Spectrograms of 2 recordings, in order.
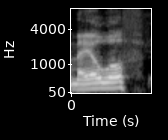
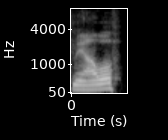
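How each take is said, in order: First: The first word sounds like 'mayo', rhyming with Beowulf. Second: The first word sounds like a cat's 'meow'. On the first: The speaker calls it wrong. "you don't pronounce it like the old uh the the nod to the literature uh Beowulf. It's not it's not Mayo Wolf" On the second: The speaker calls it right. "It's it's Meow Wolf"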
